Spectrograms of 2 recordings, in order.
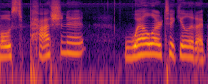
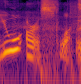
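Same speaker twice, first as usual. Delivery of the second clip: plain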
